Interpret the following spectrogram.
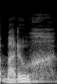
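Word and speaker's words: ברוך: Por ejemplo, perdón, y o y la interpretación puede ser la primer sílaba fuerte y la segunda sílaba suave. Por ejemplo, con la palabra baruj, bendito barug. Sí, la primera fuerte.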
